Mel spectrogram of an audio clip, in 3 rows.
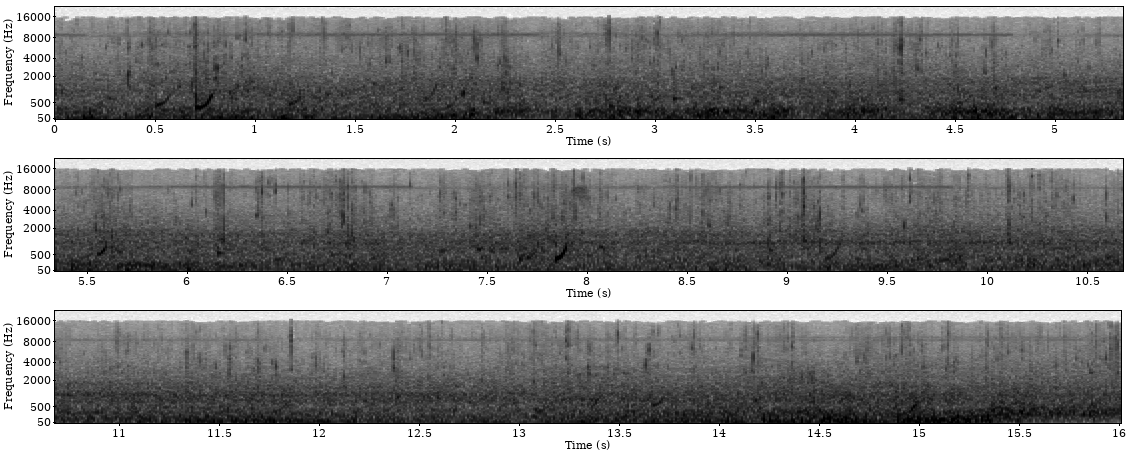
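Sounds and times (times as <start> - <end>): water lapping at embankment: 0.0 - 16.0
wind buffeting microphone: 0.0 - 16.0.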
